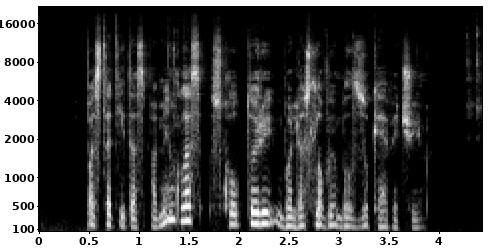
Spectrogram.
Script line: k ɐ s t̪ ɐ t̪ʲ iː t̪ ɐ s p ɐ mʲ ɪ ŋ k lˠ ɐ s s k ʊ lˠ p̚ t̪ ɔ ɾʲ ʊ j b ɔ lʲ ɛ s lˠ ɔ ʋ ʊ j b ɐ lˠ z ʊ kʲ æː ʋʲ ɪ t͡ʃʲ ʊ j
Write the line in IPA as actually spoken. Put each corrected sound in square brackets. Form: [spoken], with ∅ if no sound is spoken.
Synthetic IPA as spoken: [p] ɐ s t̪ ɐ t̪ʲ iː t̪ ɐ s p ɐ mʲ ɪ ŋ k lˠ ɐ s s k ʊ lˠ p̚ t̪ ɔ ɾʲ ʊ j b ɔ lʲ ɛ s lˠ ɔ ʋ ʊ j b ɐ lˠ z ʊ kʲ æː ʋʲ ɪ t͡ʃʲ ʊ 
